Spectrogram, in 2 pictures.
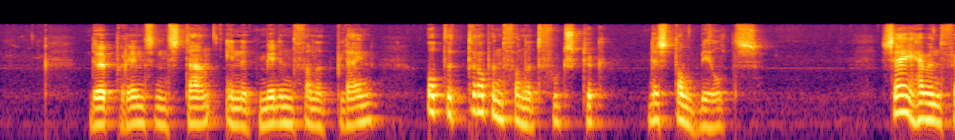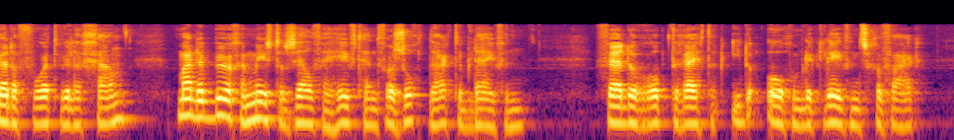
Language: Dutch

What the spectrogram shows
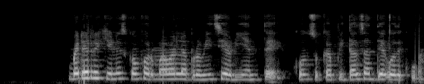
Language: Spanish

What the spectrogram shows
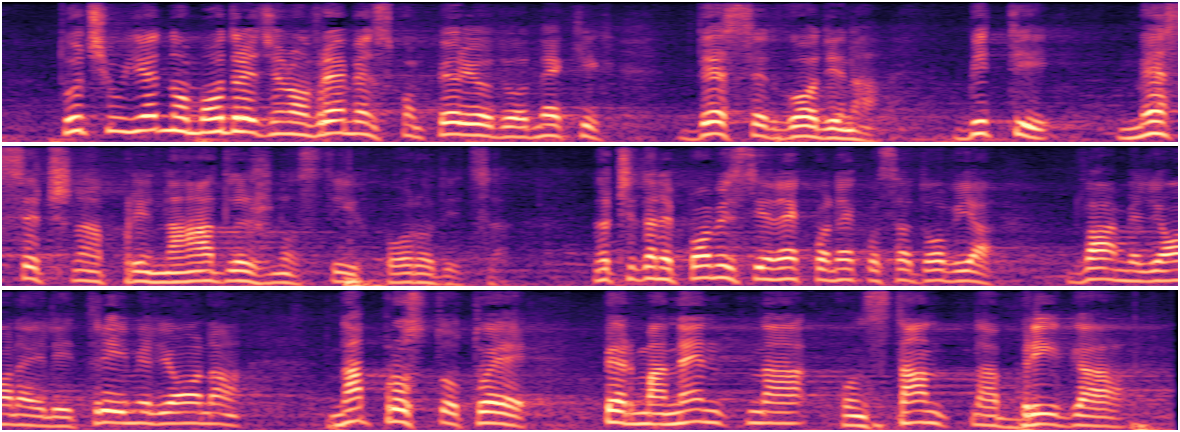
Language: Serbian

